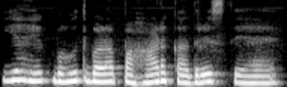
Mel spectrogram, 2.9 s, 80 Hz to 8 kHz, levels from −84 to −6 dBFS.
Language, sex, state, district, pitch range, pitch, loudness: Hindi, female, Jharkhand, Garhwa, 195-235 Hz, 220 Hz, -13 LUFS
